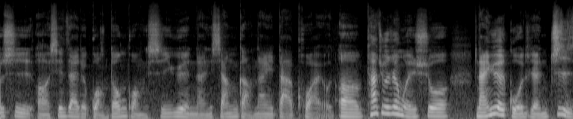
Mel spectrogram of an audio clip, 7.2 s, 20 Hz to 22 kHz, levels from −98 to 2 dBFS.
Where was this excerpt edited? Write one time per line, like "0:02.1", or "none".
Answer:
0:04.2
0:05.9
